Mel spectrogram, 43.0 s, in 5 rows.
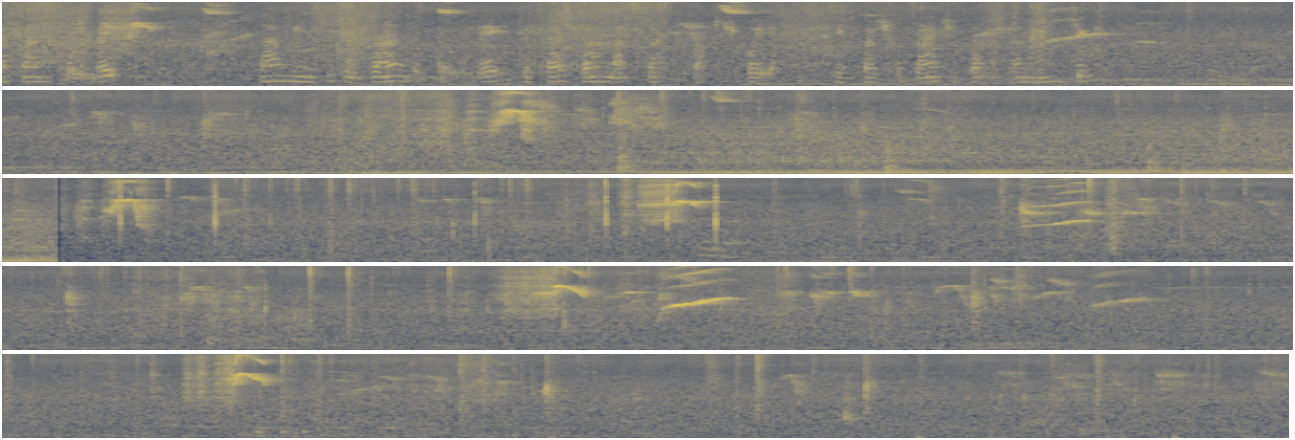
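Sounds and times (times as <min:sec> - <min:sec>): small birds chirping: 0:00.0 - 0:15.0, 0:17.0 - 0:38.8, 0:39.4 - 0:43.0
loud low rumble: 0:13.0 - 0:17.6.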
